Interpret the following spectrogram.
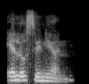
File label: "Eleusinian", Indian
